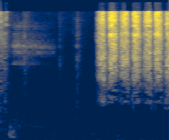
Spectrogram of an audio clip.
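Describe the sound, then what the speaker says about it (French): Wood sanded by hand before painting, a faint rubbing at first, then a louder run of about eight even back-and-forth strokes, close and alone. "je vais un peu poncer le bois avant pour faire tenir un peu mieux la peinture"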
